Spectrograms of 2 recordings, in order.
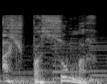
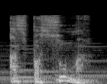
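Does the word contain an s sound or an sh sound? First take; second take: sh; s. First: The word is said with an sh sound. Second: The word is said with a plain s sound.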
